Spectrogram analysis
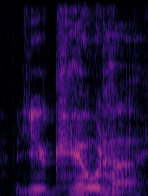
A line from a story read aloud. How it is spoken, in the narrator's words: he wailed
